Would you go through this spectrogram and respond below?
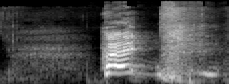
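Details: A single loud, sudden sneeze from a woman with a sharp voiced burst, followed by a brief breathy exhale; Gippeumi reacted to it as a signal to play; sneeze.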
